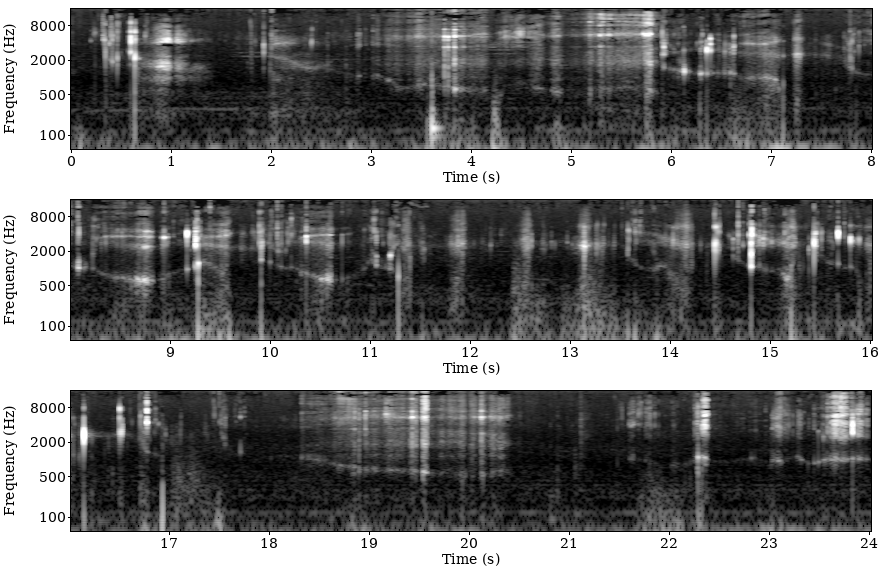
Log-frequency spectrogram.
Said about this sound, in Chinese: 我先帮你尝尝。啊，这个看起来好吃，我先帮你尝一尝，如果甜呢就给你吃哦。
